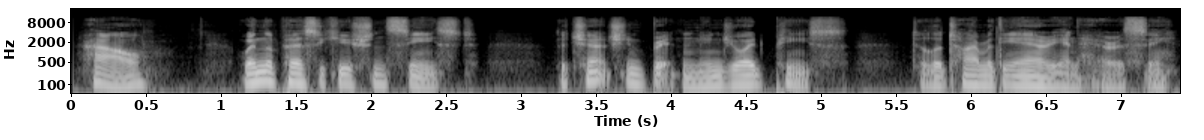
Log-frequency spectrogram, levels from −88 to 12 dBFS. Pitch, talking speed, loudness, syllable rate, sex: 95 Hz, 145 wpm, -20 LUFS, 4.7 syllables/s, male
